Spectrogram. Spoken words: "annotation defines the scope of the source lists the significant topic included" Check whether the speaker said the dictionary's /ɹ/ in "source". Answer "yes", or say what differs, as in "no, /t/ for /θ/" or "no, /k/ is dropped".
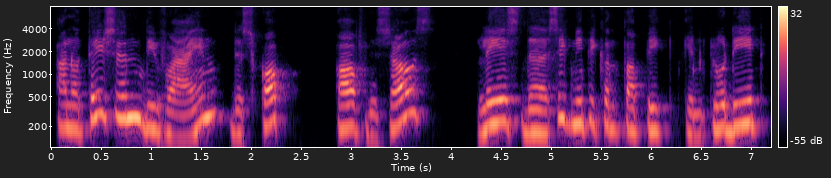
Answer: no, /l/ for /ɹ/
